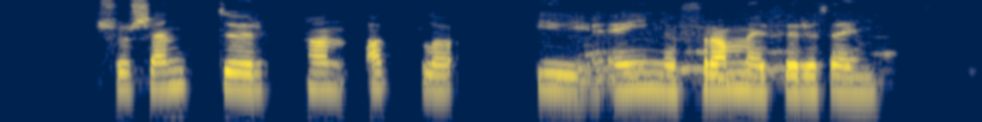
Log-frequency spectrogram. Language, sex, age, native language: Icelandic, male, 13, Icelandic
